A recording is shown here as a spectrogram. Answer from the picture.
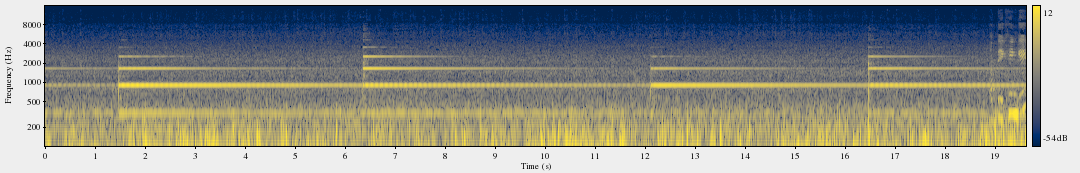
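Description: Singing bowl tones, struck four times about every five seconds, each strike ringing on steadily with a low hum and several higher overtones until the next, over a low background rumble.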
